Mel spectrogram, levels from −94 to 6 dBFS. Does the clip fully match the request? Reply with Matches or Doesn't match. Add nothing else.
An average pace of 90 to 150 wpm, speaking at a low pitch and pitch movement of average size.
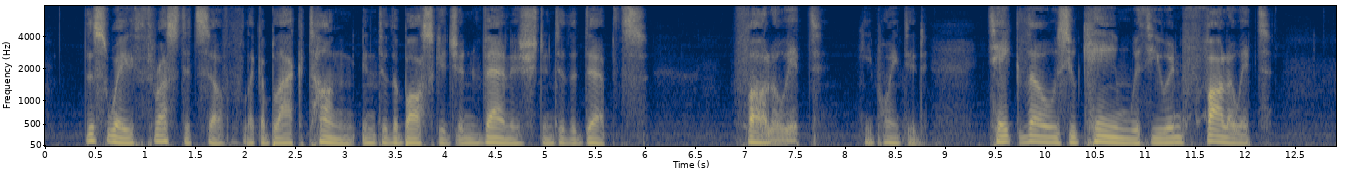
Matches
